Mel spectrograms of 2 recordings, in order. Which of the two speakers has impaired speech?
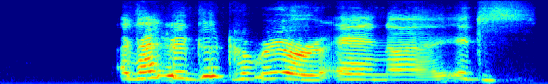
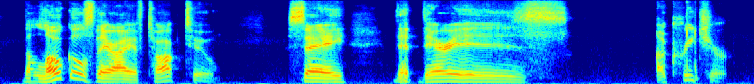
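The first: cerebral palsy.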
